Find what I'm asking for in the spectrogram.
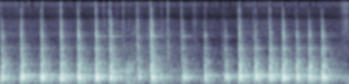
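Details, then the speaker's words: Jeep Compass, rear: sharp metallic clanks about four a second as the exhaust pipe sits too close to and strikes the tow hitch; hitch mounting to the frame rail is fixed. "Já de cai tá ficando muito perto, ó. Láó. Aí chega a ficar perto demais onde dá o barulho."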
